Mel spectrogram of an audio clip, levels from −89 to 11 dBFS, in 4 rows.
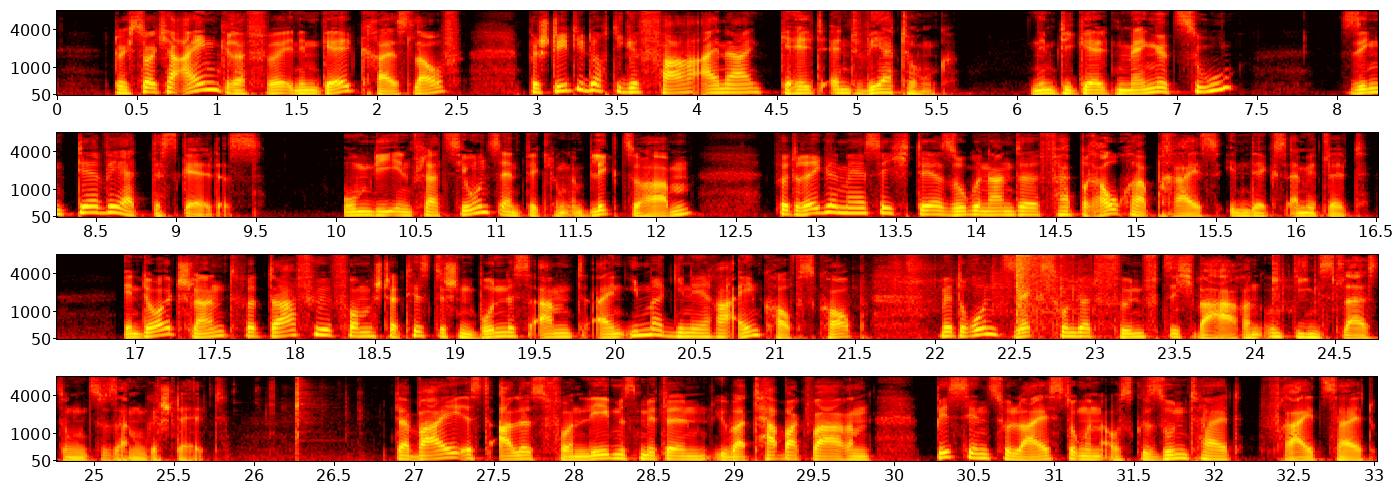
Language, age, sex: German, 40-59, male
